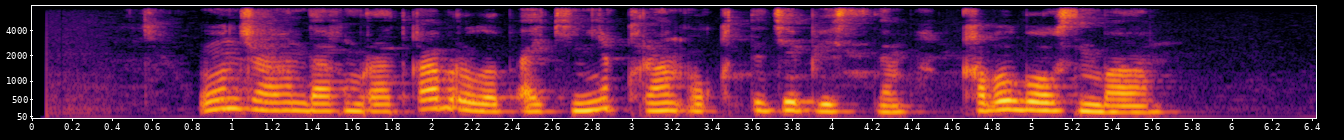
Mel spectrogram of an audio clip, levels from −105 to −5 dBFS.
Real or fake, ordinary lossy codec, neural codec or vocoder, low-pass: real; none; none; 7.2 kHz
